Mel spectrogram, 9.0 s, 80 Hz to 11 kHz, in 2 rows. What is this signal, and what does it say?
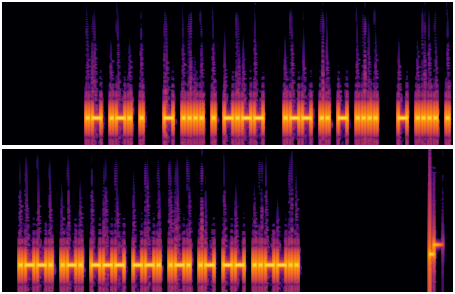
Morse code, heard as a keyed tone, about 37 wpm, 700 Hz. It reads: ARE THEY WITH THE PROGRAM?
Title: Sentences from Top 1000 Words - Review Part 5 - 40wpm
